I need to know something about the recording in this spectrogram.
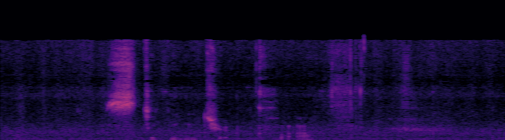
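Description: Soft fabric rustles and crinkles as hands handle it.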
